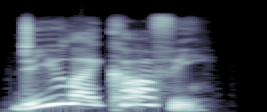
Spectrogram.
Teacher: yes-no questions usually have rising intonation at the end. What does that mean? Your voice goes up at the end.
